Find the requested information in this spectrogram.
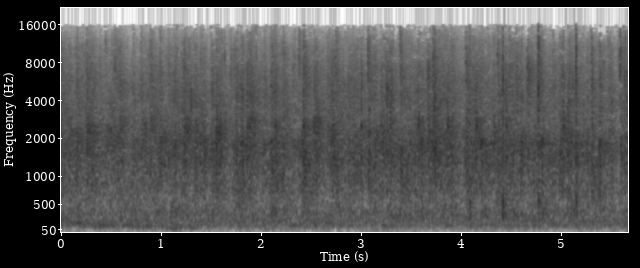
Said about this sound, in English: He does deserve applause for that, because he has turned it around.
